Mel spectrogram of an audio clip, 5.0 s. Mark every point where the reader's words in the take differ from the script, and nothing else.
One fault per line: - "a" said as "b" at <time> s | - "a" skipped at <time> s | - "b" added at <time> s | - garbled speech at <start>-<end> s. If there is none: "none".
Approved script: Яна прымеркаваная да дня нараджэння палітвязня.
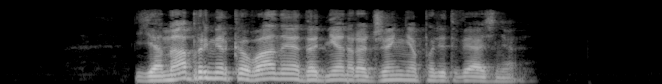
none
